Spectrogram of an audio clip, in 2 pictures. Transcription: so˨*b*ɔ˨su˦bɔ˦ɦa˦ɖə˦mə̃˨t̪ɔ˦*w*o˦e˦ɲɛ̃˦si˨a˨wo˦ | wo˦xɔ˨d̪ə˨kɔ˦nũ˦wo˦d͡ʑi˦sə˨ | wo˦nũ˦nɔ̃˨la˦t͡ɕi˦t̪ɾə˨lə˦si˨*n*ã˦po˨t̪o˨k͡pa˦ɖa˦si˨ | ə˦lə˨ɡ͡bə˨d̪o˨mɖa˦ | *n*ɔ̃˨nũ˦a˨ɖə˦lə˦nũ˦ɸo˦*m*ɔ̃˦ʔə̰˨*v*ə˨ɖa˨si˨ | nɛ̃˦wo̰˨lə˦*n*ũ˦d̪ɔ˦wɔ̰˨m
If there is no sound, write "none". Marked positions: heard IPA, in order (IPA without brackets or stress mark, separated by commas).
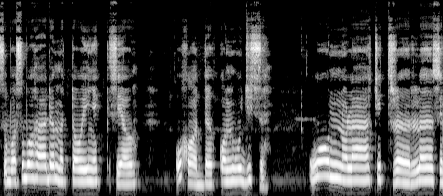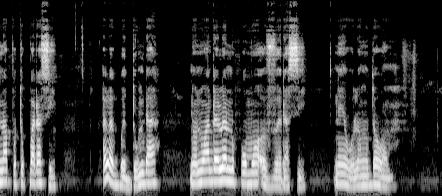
b, w, n, ɲ, m, v, ŋ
